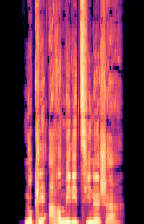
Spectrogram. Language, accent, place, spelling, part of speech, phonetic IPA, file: German, Germany, Berlin, nuklearmedizinischer, adjective, [nukleˈaːɐ̯mediˌt͡siːnɪʃɐ], De-nuklearmedizinischer.ogg
- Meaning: inflection of nuklearmedizinisch: 1. strong/mixed nominative masculine singular 2. strong genitive/dative feminine singular 3. strong genitive plural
